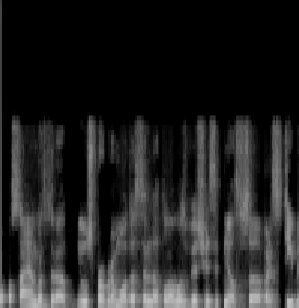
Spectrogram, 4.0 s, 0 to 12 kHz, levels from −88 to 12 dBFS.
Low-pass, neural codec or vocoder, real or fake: 7.2 kHz; codec, 16 kHz, 1 kbps, X-Codec, WavLM features, trained on Multilingual LibriSpeech; fake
